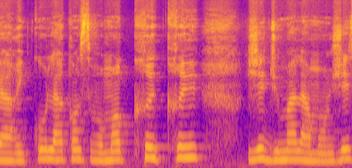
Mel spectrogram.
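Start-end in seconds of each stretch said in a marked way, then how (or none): none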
